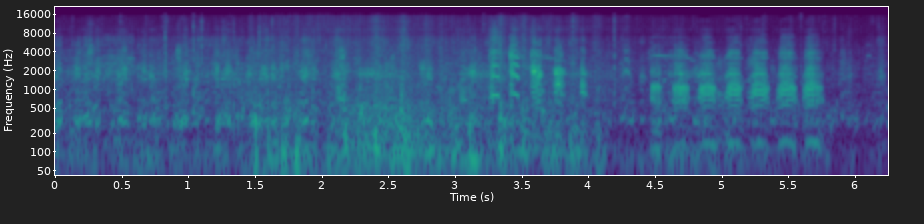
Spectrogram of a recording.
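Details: Grown young geese in the snow at Sloterpark, Amsterdam, on 3 February, noisy and hungry, pecking for bread, filmed with a Sanyo-SH1. Blurred background noise gives way to a clear run of about eight nasal honks, one after another.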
